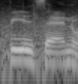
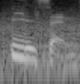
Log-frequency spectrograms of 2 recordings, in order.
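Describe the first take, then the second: First: The name is said with a Spanish accent. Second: The same.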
